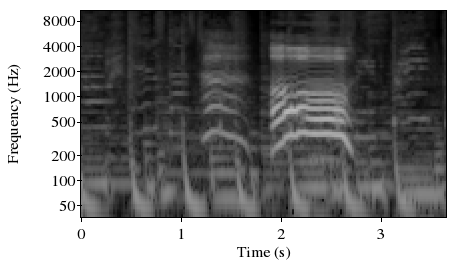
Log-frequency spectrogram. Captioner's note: gasps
